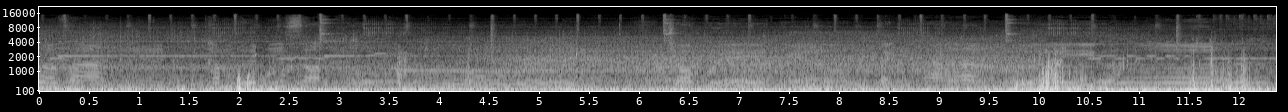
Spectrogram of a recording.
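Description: Continuous low wind rumble on the microphone of a moving ride, under background music with a singing voice.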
